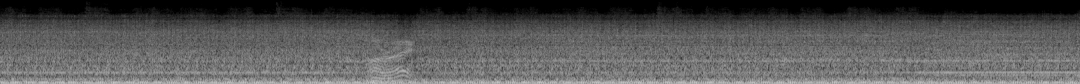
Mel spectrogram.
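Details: 1987 Pontiac Acadian idling after the plug wires were checked as properly seated, during a check before a road trip; even, steady idle with a smooth low rumble and no misses, knocks or ticks, sounding healthy.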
